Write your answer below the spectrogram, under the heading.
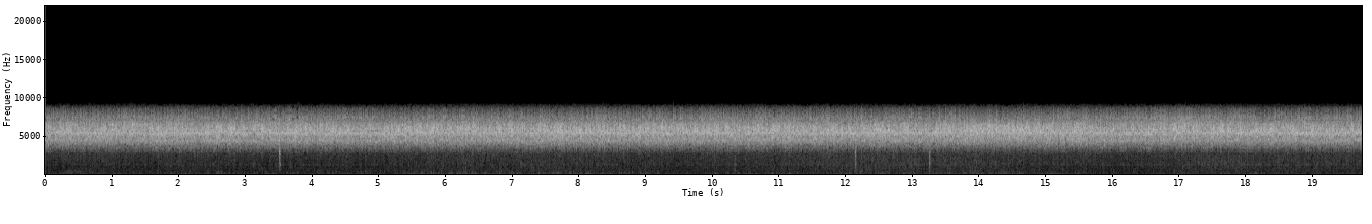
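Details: Periodical cicadas out by the billions in 2004 after a 17-year sleep, gathering to mate: a relentless shrill hiss, with a few soft knocks and a low rumble beneath.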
